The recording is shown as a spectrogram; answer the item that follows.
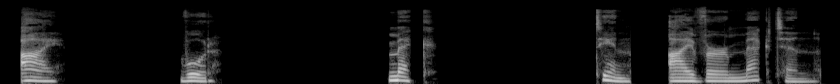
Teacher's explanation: Stress mec and keep tin soft.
